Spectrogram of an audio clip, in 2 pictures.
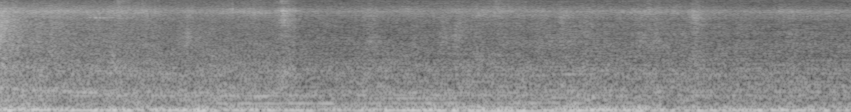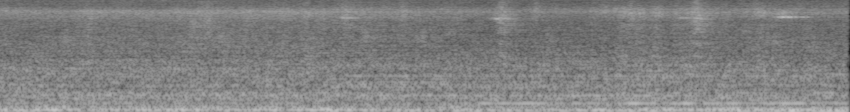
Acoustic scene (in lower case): bus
